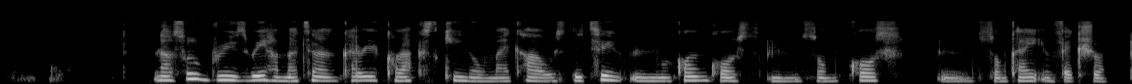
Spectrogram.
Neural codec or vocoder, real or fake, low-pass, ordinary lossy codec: codec, 16 kHz, 4 kbps, X-Codec, HuBERT features, trained on general audio; fake; none; none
